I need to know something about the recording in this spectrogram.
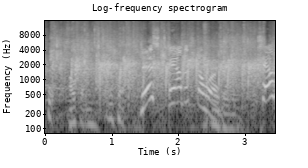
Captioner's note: audience applauding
